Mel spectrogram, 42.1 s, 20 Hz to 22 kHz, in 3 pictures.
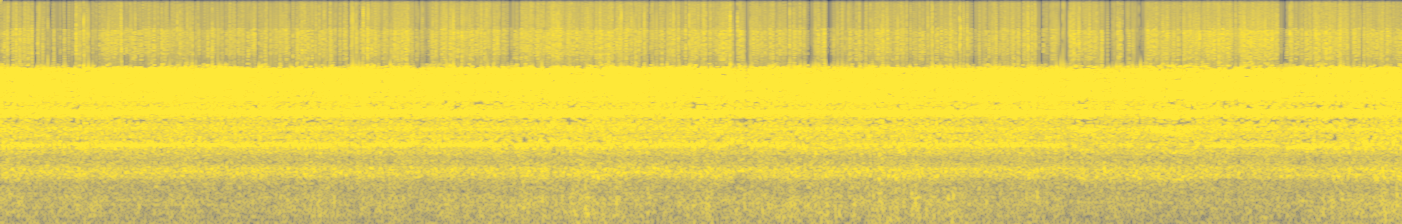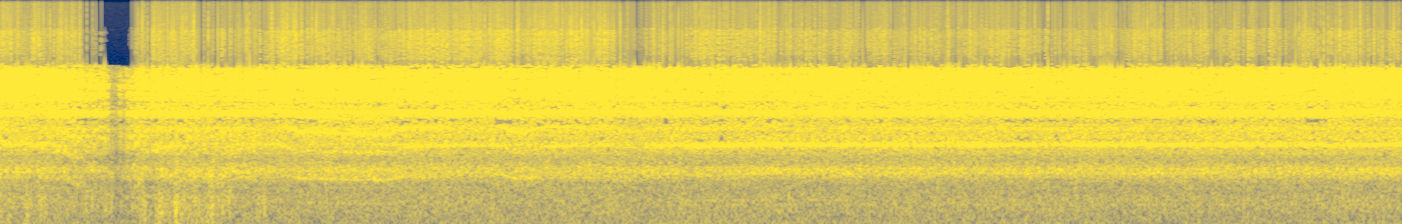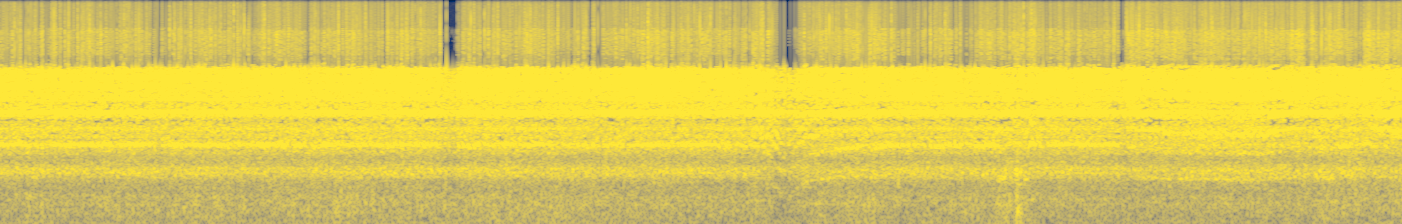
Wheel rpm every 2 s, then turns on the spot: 230, 240, 230, 230, 230, 230, 230, 160, 210, 230, 230, 230, 230, 230, 230, 230, 230, 220, 210, 230, 220.
none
